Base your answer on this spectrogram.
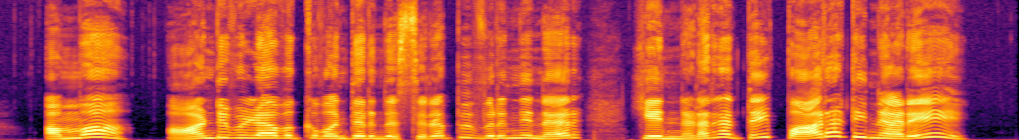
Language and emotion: Tamil, happy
